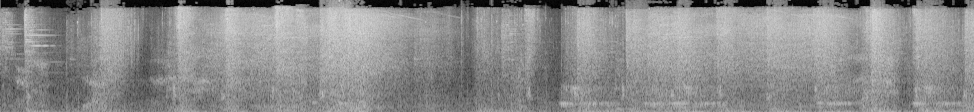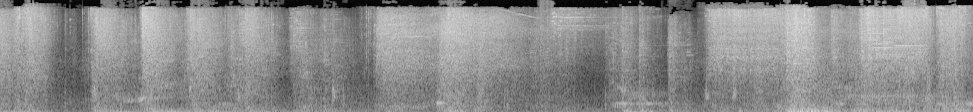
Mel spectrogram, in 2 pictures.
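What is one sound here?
Swords clash and strike metal again and again.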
